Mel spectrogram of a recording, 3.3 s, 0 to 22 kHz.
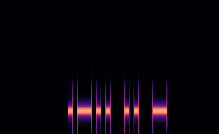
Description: Morse code, heard as a keyed tone, about 17 wpm, 700 Hz. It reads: LIT
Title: Top Three Letter Combinations in Words 17wpm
